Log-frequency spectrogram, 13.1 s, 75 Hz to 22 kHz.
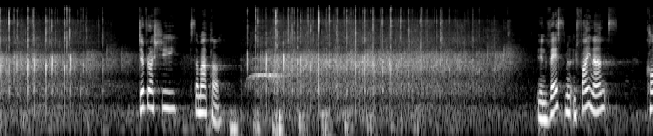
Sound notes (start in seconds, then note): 4.8 audience applauding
